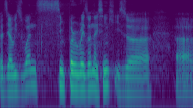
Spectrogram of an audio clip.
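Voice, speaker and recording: A man talks with a strong French accent at medium pitch. His intonation is fairly even. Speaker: bank executive on a panel. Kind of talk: panel discussion. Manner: halting, many fillers.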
